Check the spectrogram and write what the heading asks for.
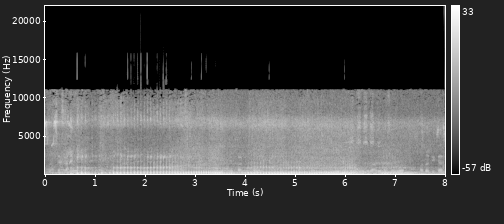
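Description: A motor vehicle's engine running close by, growing louder over the first few seconds and easing off near the end, with people talking over it.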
